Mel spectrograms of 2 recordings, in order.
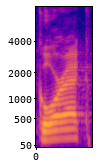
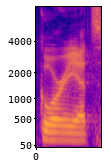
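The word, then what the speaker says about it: Gorec: It looks like Gorek, but in the Cyrillic, it's pronounced close to Goryetz in my terrible terrible English.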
